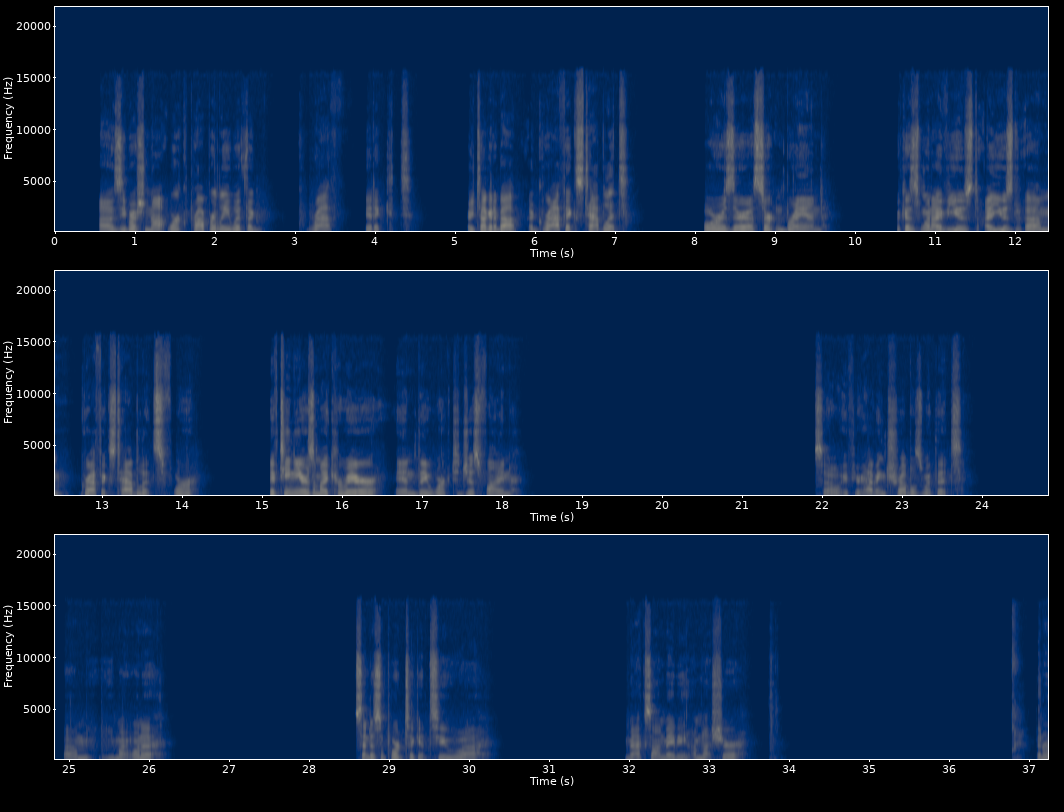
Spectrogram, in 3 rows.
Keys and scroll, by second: 11.3 s, 31.6 s.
